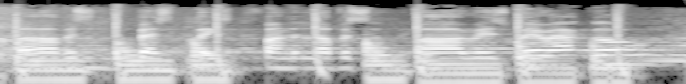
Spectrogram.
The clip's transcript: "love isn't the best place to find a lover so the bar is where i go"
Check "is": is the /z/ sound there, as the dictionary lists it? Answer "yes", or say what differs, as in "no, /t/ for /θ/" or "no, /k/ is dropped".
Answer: yes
